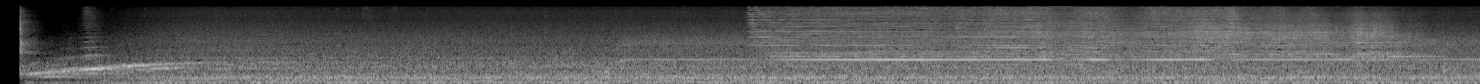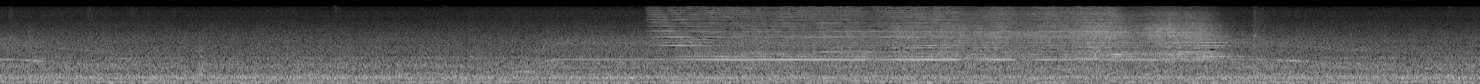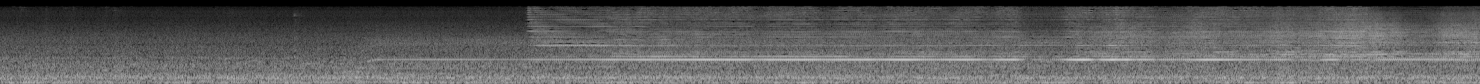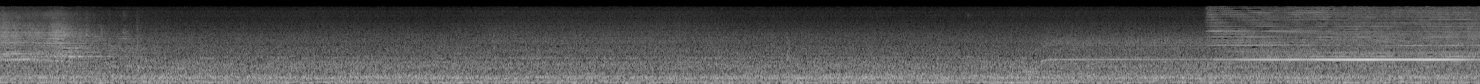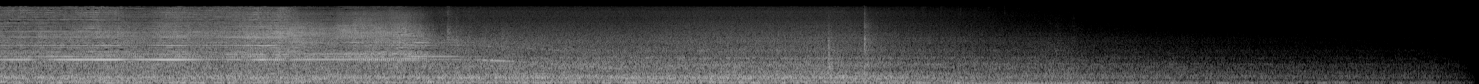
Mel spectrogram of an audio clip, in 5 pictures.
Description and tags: Smaller bench saw with wood dust extractor
I recorded these sounds whilst repairing a theatrical doorbell box. I used my old Edirol R09.
bench-saw, carpentry, saw, Industrial, electrical-machinery, wood-dust, extractor, sawdust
